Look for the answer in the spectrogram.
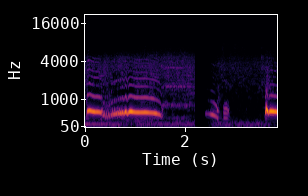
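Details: Brown puter dove, a spotted dove kept as a cage bird and prized for its melodious voice, used as a lure call: a long, steady, mellow coo held about a second and a half, then softer broken notes and a final coo; low hum underneath.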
